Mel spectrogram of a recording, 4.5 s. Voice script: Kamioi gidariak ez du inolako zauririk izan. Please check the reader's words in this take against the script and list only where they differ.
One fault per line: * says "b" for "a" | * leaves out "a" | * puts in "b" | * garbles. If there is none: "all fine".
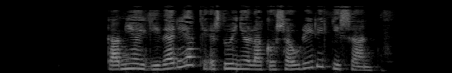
all fine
